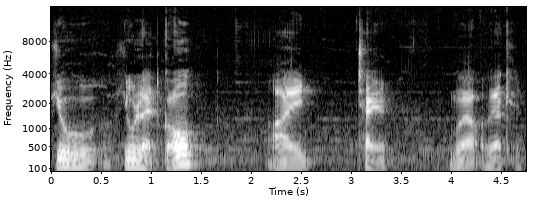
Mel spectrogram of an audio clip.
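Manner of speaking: dim, halting brute voice; dopey ogre voice. Acted. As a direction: speak like a slow-witted ogre.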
